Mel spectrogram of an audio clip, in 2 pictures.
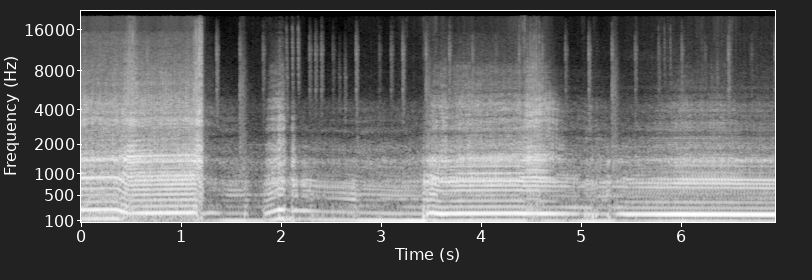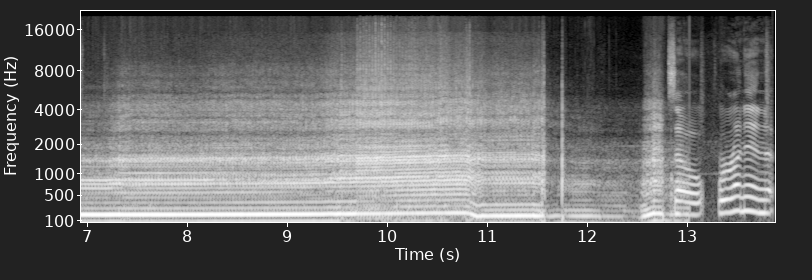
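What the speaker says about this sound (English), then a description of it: "you hear the exhaust whenever you shift a gear because it's the dual clutch" Inside a tuned BMW F80 M3 with a dual-clutch gearbox, making about 600 horsepower, the engine drones and rises under acceleration, with a loud exhaust note at each gear shift and sharp pops near the end, heard close from the cabin.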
